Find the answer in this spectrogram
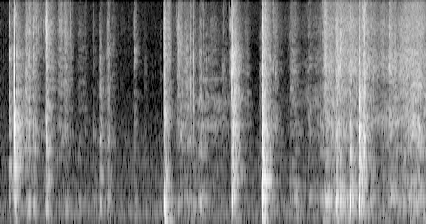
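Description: Several sharp clicks and taps with light rustling as a cardboard box is opened by its pull tab and its packaging is handled.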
